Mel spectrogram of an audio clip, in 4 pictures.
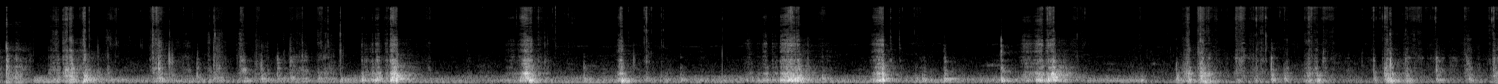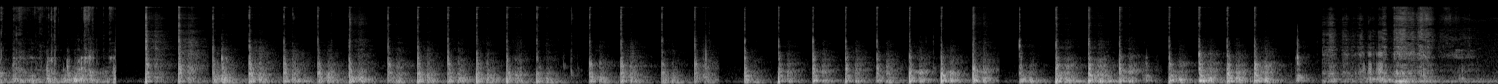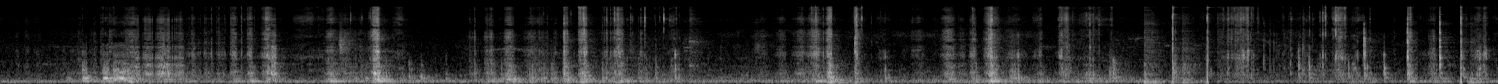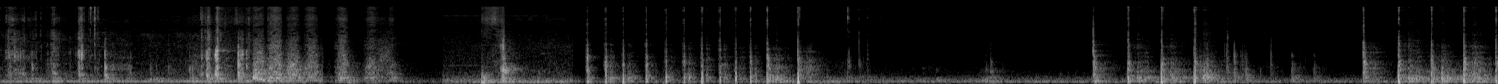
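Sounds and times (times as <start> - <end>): hand tools rasping wood: 0.0 - 4.3, 10.0 - 10.9, 28.2 - 49.0.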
